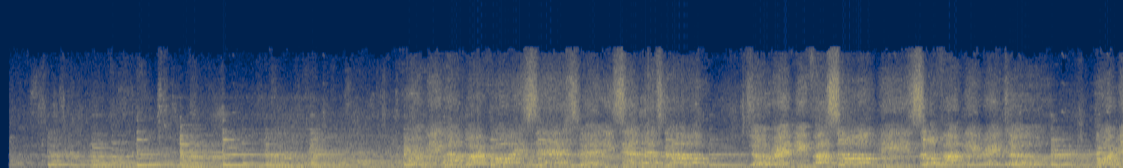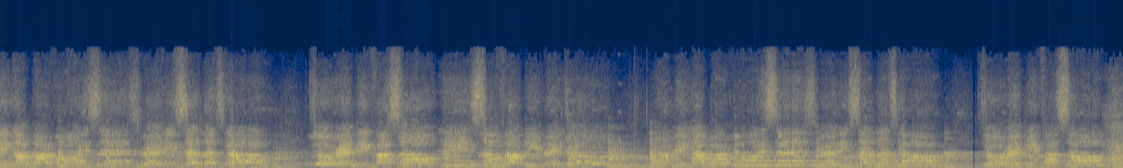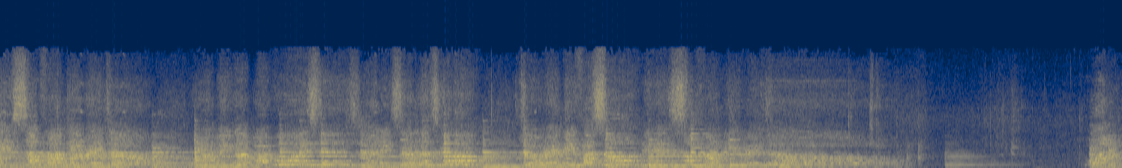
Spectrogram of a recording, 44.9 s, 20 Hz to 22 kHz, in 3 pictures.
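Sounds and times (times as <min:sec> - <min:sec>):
keyboard piano accompaniment: 0:00.1 - 0:44.9
children's chorus singing: 0:00.2 - 0:44.9.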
